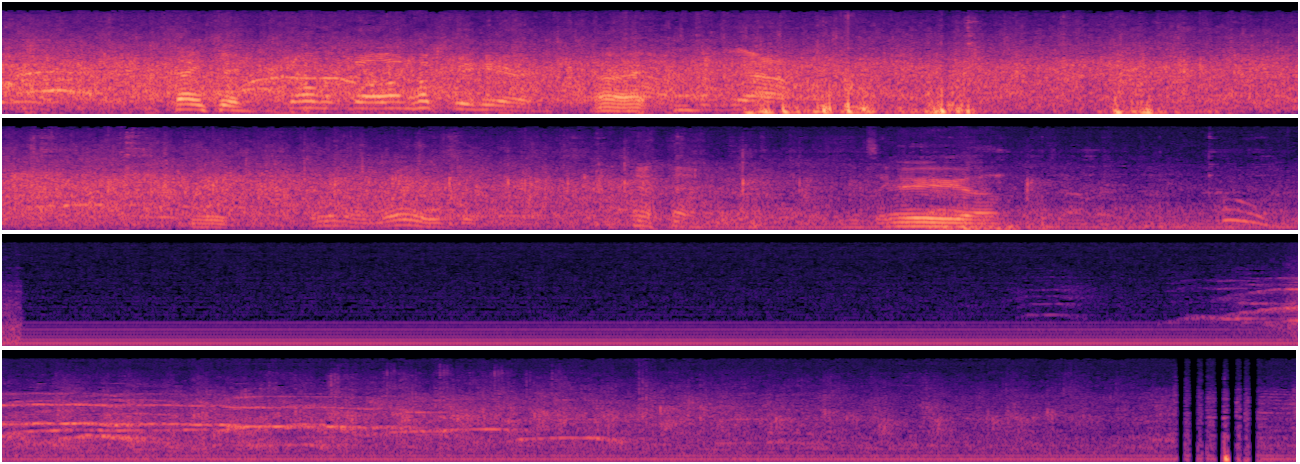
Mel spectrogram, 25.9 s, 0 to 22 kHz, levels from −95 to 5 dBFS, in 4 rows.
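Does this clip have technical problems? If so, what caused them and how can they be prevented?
Yes. From 9.81 s to the end there is mains hum: a steady 60 Hz tone about 20 dB below the signal, from a ground loop or nearby transformer. On a spectrogram it is a thin unbroken horizontal line at 60 Hz. Balanced cabling, a single ground point and distance from power supplies prevent it.

Between 25.30 and 25.72 s there is AAC frame loss with muting. About 256 ms of audio, roughly a dozen frames, vanishes in scattered gaps over 405 ms, the longest around 40 ms. The decoder zeroed those frames' spectrum, and the overlapping windows fade each gap out and back in. The waveform shows soft-edged dips to near silence, and the spectrogram shows blank vertical strips across all frequencies. A more reliable transport with error protection or retransmission would prevent the loss.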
